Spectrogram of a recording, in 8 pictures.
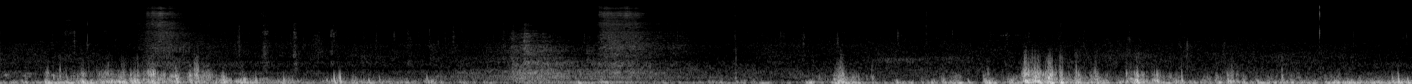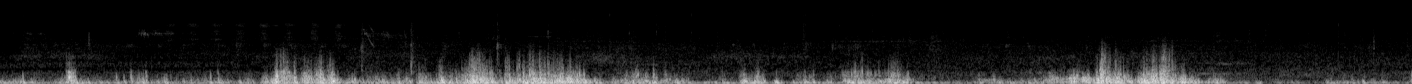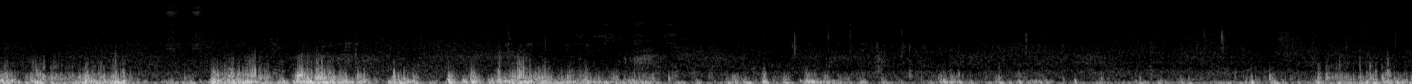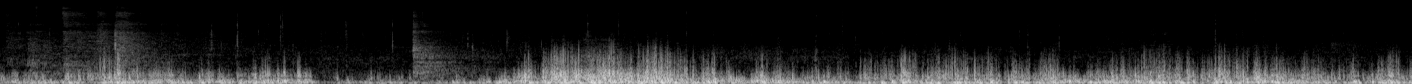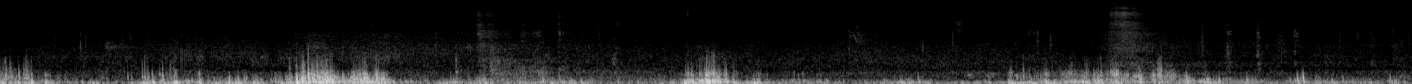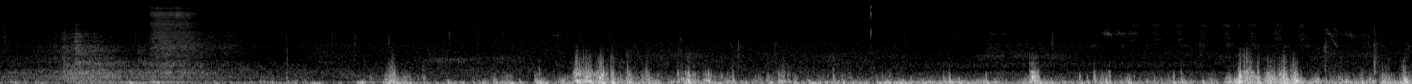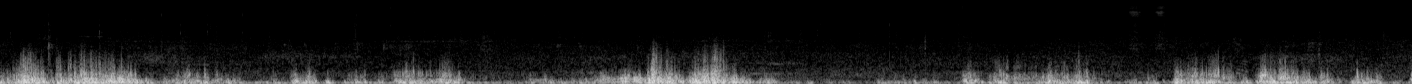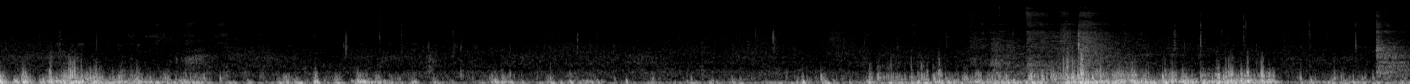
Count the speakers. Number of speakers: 0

